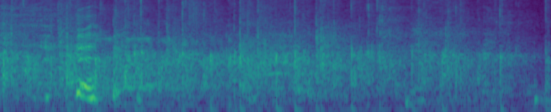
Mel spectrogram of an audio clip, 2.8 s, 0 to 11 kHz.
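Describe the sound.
A crowd applauds steadily, many hands clapping in a dense, even patter that holds at a fairly loud level throughout, with a brief murmur of voices near the start; a church audience at Urban Village Church, Edgewater, applauding after a reading of Matthew 15:21-28.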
